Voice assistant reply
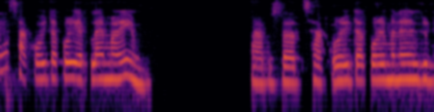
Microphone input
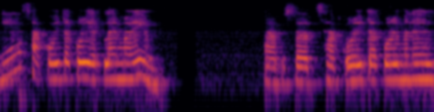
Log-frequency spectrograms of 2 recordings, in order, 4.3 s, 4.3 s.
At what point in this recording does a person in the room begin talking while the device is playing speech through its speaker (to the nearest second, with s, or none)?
none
